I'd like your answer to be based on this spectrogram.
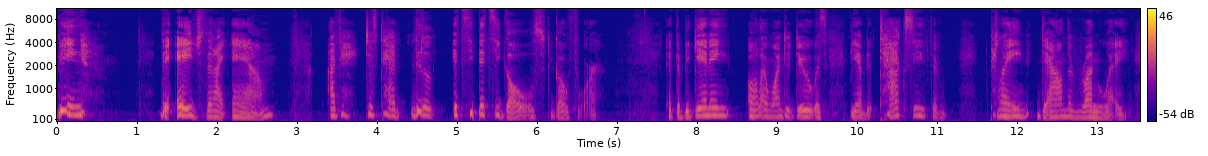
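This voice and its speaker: A woman speaks at a fairly slow pace with vocal fry and long, frequent pauses, over a quiet background. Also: medium pitch for a woman, ordinary pitch variation. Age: 80s+. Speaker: amateur pilot. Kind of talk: interview answer.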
